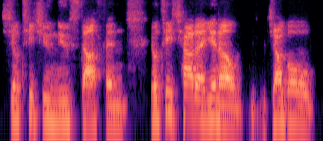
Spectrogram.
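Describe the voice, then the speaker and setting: A man's voice: mid-range voice, unhurried, bright, forceful tone. A man from California chatting casually on a video call, rambling enthusiastically with many restarts. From United States, California. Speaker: guest. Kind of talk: casual livestream chat.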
